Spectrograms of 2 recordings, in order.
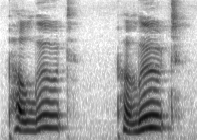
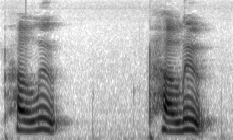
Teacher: typically, native speakers will make the stop T sound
